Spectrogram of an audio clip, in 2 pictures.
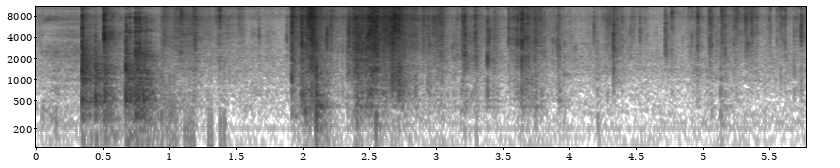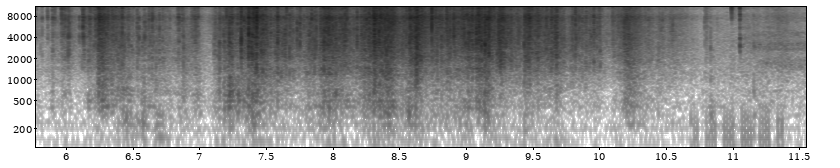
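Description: Plastic shrink-wrap and packaging being torn and crinkled off an Alien RPG Destroyer of Worlds boxed set, close and crisp, in irregular bursts of crackling with short pauses between.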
